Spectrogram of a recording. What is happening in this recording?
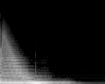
multi sample bass using bubblesound oscillator and dr octature filter with midi note name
